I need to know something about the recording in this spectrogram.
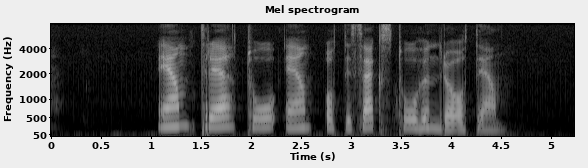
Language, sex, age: Norwegian, female, 25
